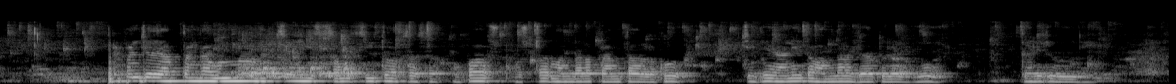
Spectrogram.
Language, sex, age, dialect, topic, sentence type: Telugu, male, 18-24, Central/Coastal, agriculture, statement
